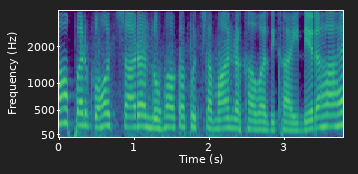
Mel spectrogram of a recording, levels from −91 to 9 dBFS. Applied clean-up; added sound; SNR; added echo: neural separator model SepFormer DNS4.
